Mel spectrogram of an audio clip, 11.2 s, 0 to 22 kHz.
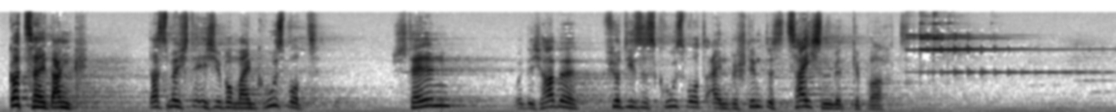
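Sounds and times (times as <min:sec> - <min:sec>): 
speech: 0:00.1 - 0:09.2
small hand bell ringing: 0:09.0 - 0:11.1.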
